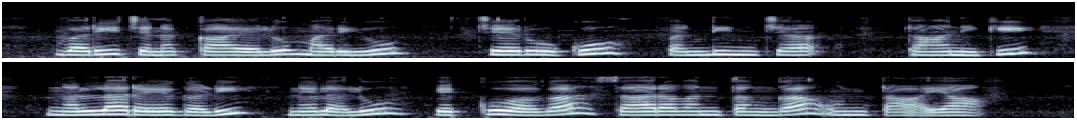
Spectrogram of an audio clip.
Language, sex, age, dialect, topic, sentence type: Telugu, female, 18-24, Southern, agriculture, question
